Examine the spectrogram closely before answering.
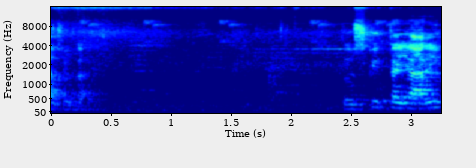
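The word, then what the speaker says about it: junta: थी वहाँ बर्मा में, जिसको जनता नहीं बल्कि उसका प्रोनाउंसिएशन है हुंता।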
